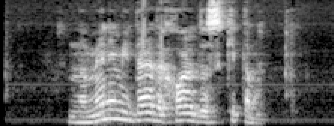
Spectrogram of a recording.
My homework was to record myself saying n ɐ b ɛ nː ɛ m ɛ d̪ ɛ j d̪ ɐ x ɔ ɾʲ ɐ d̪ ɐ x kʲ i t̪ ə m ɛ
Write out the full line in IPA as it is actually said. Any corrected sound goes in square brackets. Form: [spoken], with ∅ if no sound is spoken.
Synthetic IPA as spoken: n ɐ [m] ɛ [n] ɛ m [i] d̪ [a] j d̪ ɐ x ɔ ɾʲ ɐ d̪ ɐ [s] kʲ i t̪ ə m ɛ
